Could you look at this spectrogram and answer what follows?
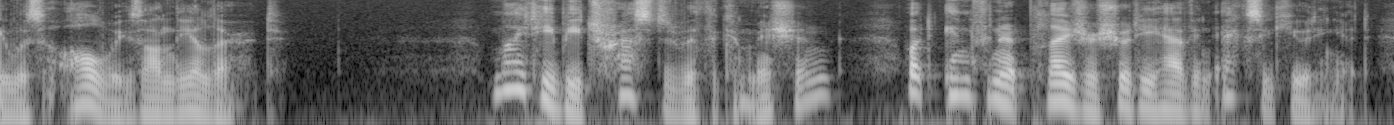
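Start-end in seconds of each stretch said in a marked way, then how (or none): none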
